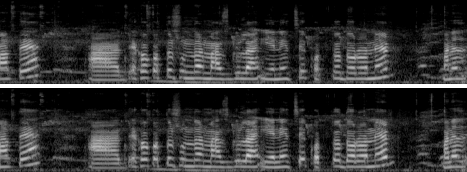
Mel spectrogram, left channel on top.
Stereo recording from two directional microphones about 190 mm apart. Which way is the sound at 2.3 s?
40° right (ahead or behind).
